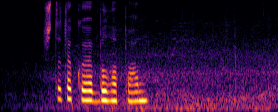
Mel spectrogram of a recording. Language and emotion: Russian, neutral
